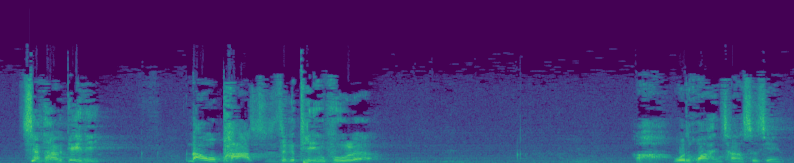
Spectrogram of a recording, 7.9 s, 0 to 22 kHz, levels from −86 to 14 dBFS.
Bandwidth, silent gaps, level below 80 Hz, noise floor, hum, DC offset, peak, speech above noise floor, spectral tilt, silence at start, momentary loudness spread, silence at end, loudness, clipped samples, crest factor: 16 kHz; none; -56 dBFS; -44 dBFS; none; under 0.1%; 0 dBFS; 27 dB; -1.5 dB/octave; 0.2 s; 13 LU; 0 s; -16 LUFS; under 0.1%; 20 dB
